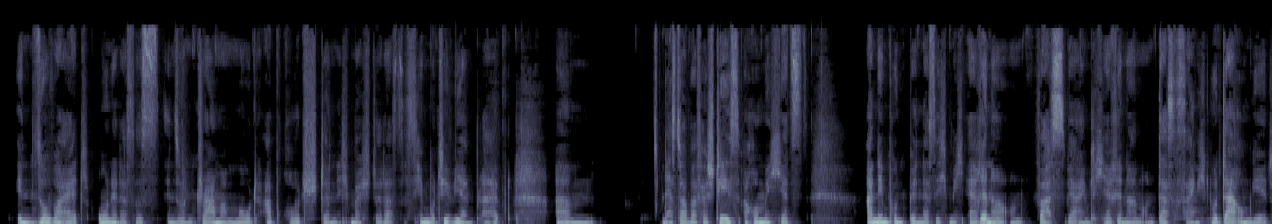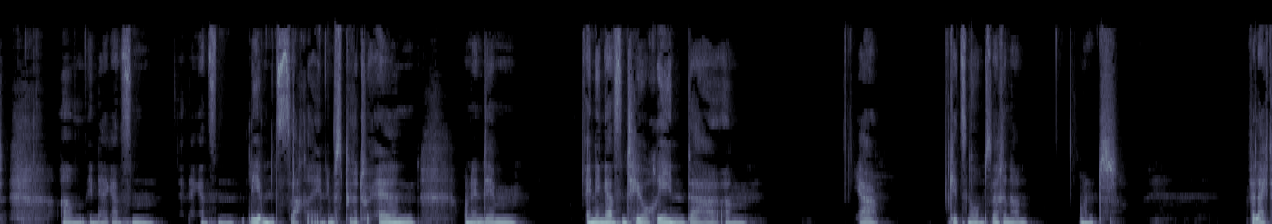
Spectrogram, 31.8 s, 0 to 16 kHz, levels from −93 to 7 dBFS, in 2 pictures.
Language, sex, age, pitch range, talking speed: German, female, 20-39, 190-235 Hz, 140 wpm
